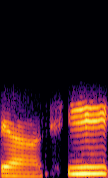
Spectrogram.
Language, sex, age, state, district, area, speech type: Malayalam, female, 18-30, Kerala, Kollam, rural, conversation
